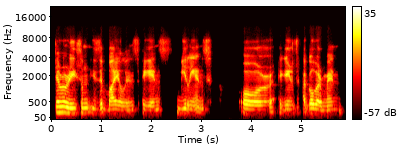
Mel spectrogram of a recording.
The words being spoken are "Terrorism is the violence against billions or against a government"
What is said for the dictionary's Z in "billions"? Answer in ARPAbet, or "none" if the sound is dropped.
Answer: S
